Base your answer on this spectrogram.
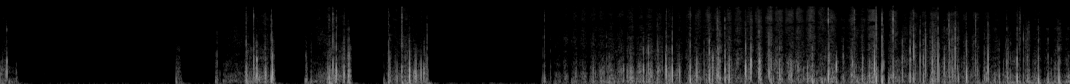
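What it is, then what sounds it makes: Kraft paper mailer, pencil scratching. A yellow pencil scratches and shades across the surface of a brown kraft paper mailer lying flat. A few short dry scratching bursts separated by silence give way to a continuous rough, papery scraping with fine gritty detail.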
